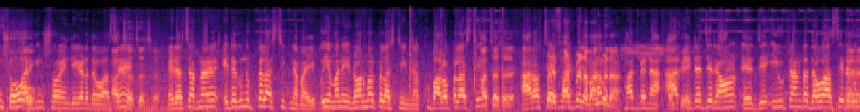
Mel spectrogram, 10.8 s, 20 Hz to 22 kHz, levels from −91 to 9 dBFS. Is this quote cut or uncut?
uncut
